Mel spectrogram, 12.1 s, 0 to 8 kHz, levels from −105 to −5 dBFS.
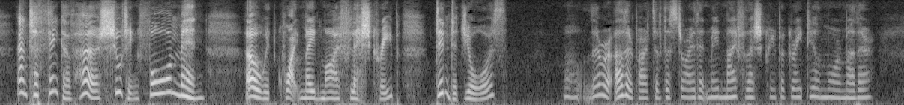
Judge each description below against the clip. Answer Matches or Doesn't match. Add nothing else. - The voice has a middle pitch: Doesn't match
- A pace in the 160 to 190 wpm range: Matches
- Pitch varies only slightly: Doesn't match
